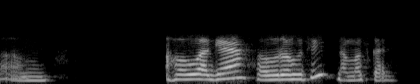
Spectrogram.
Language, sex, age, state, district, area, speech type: Odia, female, 60+, Odisha, Jharsuguda, rural, conversation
